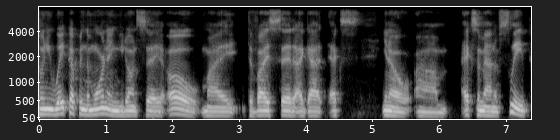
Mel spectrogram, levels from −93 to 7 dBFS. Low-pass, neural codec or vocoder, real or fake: 7.2 kHz; autoencoder, 48 kHz, 128 numbers a frame, DAC-VAE, trained on Japanese speech; fake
